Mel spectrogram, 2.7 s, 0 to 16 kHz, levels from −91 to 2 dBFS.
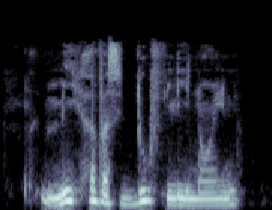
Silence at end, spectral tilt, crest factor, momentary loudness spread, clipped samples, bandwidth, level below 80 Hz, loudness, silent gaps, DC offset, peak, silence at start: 0.35 s; -6.5 dB/octave; 16 dB; 12 LU; under 0.1%; 7.8 kHz; -50 dBFS; -17 LUFS; none; under 0.1%; -2 dBFS; 0.4 s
